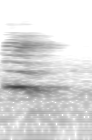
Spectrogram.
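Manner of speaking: "क्लिक" with a quick, short ई. Shown as a demonstration. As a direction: snap through the vowel of "क्लिक". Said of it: "फटाक से ई का pronunciation होता है".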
